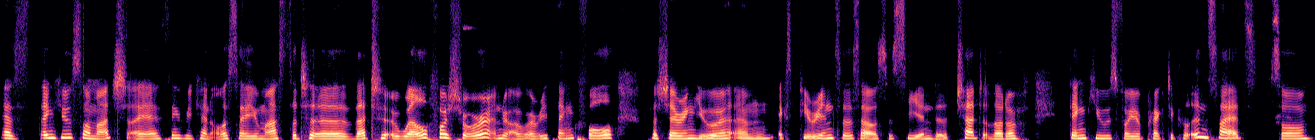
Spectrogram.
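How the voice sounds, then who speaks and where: A moderator speaks, friendly and laughing lightly between phrases. The voice has a gravelly edge at a middle pitch. The sound is dry and close, with no room around it. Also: fairly even intonation, moderate pace, no echo. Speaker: event moderator. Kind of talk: moderating an online event. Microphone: video call.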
